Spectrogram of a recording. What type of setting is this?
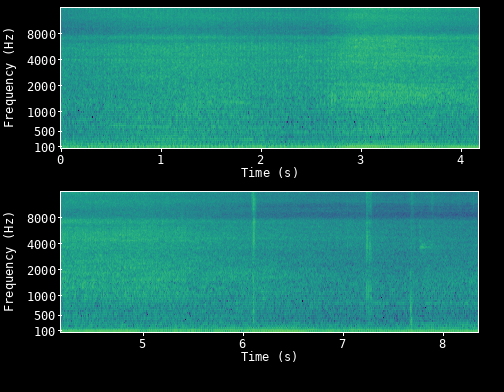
street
